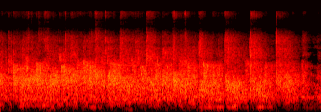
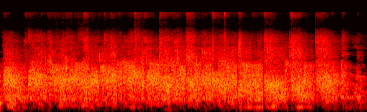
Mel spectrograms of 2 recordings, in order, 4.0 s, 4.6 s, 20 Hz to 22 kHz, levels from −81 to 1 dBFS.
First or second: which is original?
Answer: second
